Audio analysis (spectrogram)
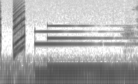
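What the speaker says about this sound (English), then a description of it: "That's the confusion bell." A confusion bell in the video game Astrocreep rings out as a clear sustained tone with a bright ding, after a brief rising chirp, and hangs steadily to the end.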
